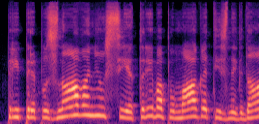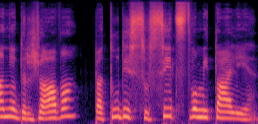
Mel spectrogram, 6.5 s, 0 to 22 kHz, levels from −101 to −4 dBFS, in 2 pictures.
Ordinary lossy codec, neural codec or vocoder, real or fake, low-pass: none; codec, 44.1 kHz, 2.6 kbps, SNAC; fake; none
